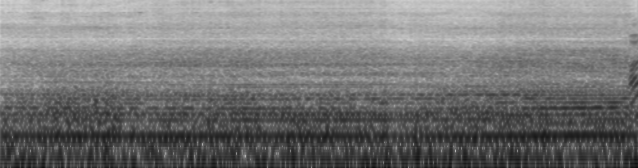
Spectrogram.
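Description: Motorcycle engine running steadily and loudly up close, a continuous low throbbing drone with no pauses.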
